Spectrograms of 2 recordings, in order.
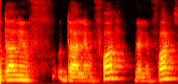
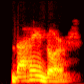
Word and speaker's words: Dahrendorf: O Dalenfort, que se pronuncia? Dahrendorf. Dahrendorf, perdão, que meu alemão tá meio destravado.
